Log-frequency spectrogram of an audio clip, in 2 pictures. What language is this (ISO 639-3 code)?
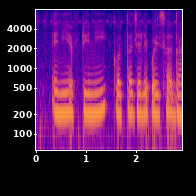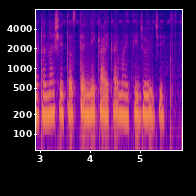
mar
